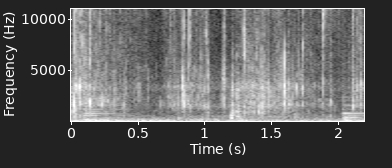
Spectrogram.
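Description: Purple slime packed with lima beans being squeezed and swirled by hand, giving a steady crackle of small sharp clicks and pops.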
